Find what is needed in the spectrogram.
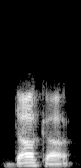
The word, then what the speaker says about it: DACA: There I was in front of the cameras with Heather uh, Childers to discuss DACA. I jokingly told the uh, folks in the green room that DACA rhymes with caca, and for good reason.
